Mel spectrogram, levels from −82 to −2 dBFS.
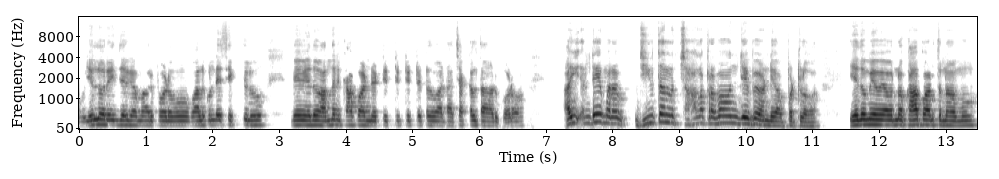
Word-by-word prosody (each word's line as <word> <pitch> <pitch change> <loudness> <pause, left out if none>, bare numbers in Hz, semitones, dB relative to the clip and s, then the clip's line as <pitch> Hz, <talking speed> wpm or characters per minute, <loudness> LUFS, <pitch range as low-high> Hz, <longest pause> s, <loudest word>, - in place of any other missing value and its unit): Yellow 170 +3 +3
రేంజర్‌గా 155 -1 -1
మారిపోవడము, 145 0 -2 0.2
వాళ్ళకుండే 155 +2 -1
శక్తులు, 150 0 -4 0.6
మేమేదో 155 0 +3
అందరిని 155 +1 -4
కాపాడినట్టు 150 -1 -3
టి, 145 - -13
టి, 150 - -7
టి, 150 - -5
టు 145 - -2
వాట 140 - -5 0.2
చెక్కలతో 145 0 -3
ఆడుకోవడం, 135 0 -7 0.7
అయి - - +4
అంటే, 210 +4 +3 0.2
మన 205 - +1 0.5
జీవితంలో 230 +4 0 0.2
చాలా 220 +1 -7
ప్రభావం 220 +2 0
జేపేవండి 170 -7 +4
అప్పట్లో. 130 -1 -4 0.7
ఏదో 170 +2 +7
మేమెవరినో 160 -1 +5
కాపాడుతున్నాము 155 -3 +3
155 Hz, 115 wpm, -23 LUFS, 145-165 Hz, 0.7 s, ఏదో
